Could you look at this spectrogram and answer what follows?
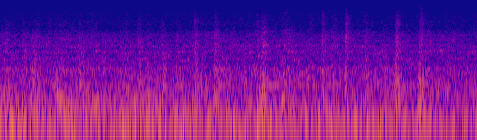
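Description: A train runs along the track in a Bangladeshi train simulator video game, with a dense, steady rumble and clickety-clack rhythm close up throughout and no voices.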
